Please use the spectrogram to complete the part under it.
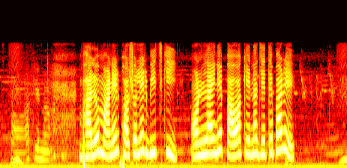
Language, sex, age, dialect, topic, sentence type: Bengali, female, 18-24, Standard Colloquial, agriculture, question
